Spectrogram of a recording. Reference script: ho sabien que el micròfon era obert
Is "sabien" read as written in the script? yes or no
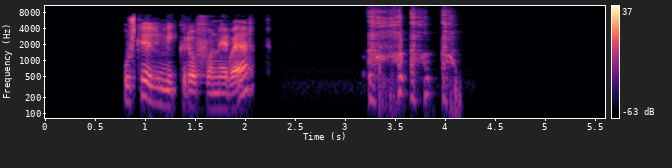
no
